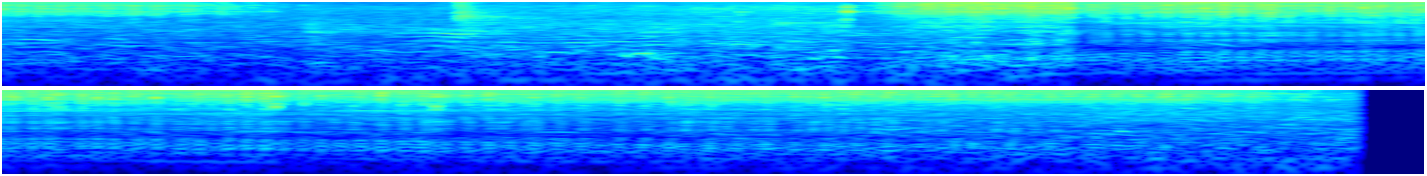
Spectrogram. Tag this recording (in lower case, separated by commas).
speech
